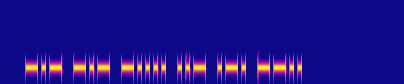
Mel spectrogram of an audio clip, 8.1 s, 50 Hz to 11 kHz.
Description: Morse code, heard as a keyed tone, about 15 wpm, 700 Hz. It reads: KK6URZ
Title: USA Call Signs - 6 Characters - Repeated 3x - 15wpm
